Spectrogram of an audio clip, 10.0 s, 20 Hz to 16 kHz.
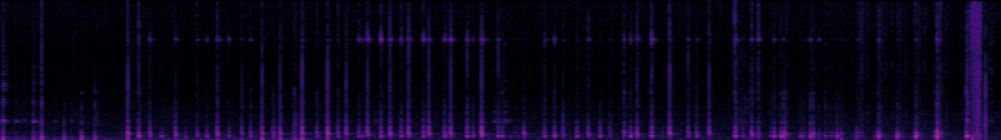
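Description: Fingertips and nails tap quickly and steadily on an empty glass clip-top jar, striking both its ridged glass lid and its body. Dozens of separate, crisp clicks sound with a faint glassy ring near 555 Hz. Each dies away almost instantly, over a quiet background.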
